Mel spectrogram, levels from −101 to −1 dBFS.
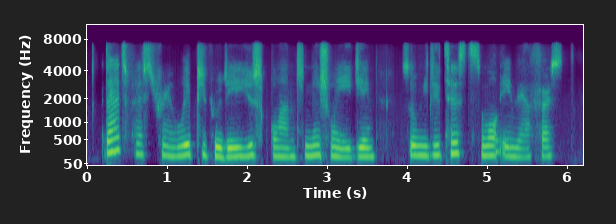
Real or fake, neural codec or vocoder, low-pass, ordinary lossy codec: fake; codec, 16 kHz, 1 kbps, X-Codec, HuBERT features, trained on general audio; 7.2 kHz; none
